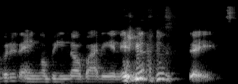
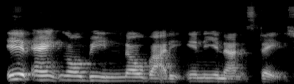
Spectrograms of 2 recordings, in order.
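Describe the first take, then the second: First: Low start that cracks into a laugh; deadpan giving way to laughter; breaking into laughter. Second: Low, firm "It ain't gonna be nobody"; "nobody in the United States" said low, with no laugh; emphatic restatement. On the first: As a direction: lose it near the end of the sentence. Cracks up mid-sentence, then repeats it. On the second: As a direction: hit "It ain't" hard and hold steady. Repeats it composed after cracking up. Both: Real, not acted.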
